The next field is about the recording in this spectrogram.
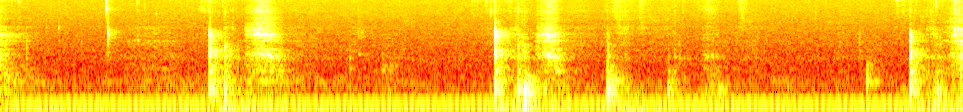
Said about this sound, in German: Dann längst und jetzt schneide ich noch ein paar Mal quer runter.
